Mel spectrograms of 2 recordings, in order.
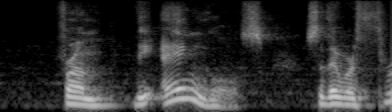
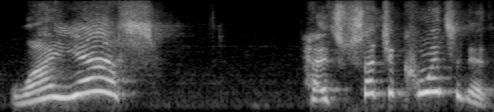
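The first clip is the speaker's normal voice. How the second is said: much higher, louder, put-on eager voice; mock eager reply; 12 semitones higher, 3 dB louder than usual. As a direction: play it up as a delighted eccentric. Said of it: "I said".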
